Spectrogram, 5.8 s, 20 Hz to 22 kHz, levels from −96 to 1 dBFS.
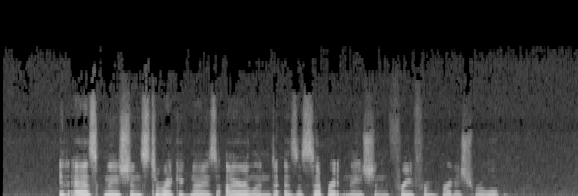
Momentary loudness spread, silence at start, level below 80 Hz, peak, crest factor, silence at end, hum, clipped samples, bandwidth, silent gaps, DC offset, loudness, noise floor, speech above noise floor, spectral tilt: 10 LU; 0.6 s; -60 dBFS; -8 dBFS; 18 dB; 0.7 s; none; under 0.1%; 15 kHz; none; under 0.1%; -26 LUFS; -55 dBFS; 30 dB; -5 dB/octave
